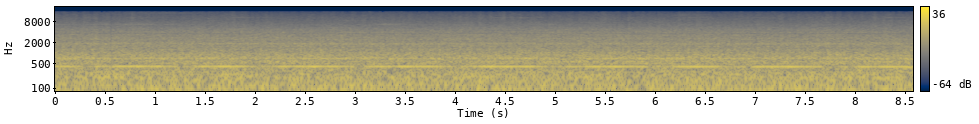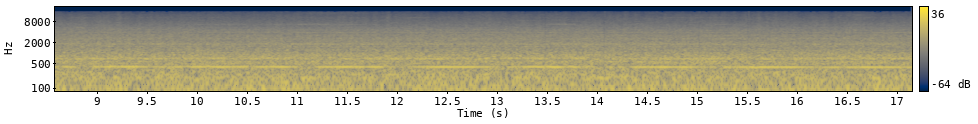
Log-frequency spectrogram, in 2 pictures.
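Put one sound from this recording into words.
A heavy freight train rumbles and clatters steadily along the rails.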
